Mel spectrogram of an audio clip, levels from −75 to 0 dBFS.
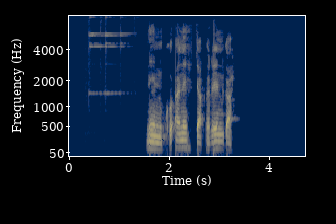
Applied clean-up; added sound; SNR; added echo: classical method spectral subtraction.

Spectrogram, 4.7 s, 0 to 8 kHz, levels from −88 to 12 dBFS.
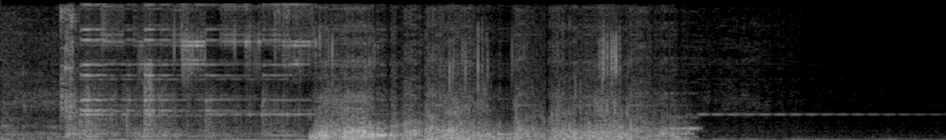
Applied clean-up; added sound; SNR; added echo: neural separator model SepFormer DNS4.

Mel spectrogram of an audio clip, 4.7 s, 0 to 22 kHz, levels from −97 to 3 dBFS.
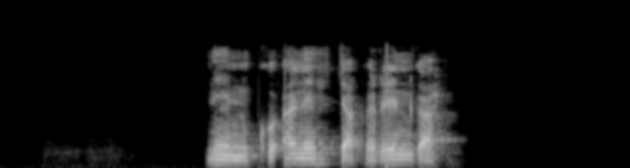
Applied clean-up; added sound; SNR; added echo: neural mask model Resemble Enhance denoiser.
